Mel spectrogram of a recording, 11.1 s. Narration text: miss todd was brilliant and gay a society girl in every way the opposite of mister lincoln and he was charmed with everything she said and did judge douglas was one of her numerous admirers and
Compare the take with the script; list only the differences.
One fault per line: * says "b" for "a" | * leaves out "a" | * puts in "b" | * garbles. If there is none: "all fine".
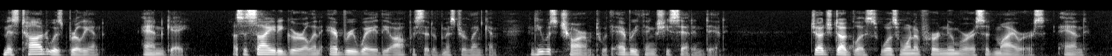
all fine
